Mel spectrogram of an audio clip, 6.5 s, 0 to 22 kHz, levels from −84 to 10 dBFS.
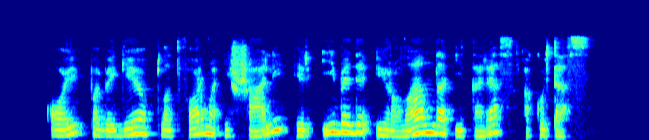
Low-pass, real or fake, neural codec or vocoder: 7.2 kHz; real; none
